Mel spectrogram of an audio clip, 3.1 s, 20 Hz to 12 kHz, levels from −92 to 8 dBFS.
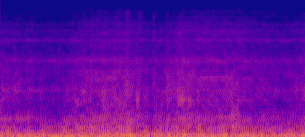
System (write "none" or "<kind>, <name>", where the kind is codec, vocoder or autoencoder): vocoder, Vocos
